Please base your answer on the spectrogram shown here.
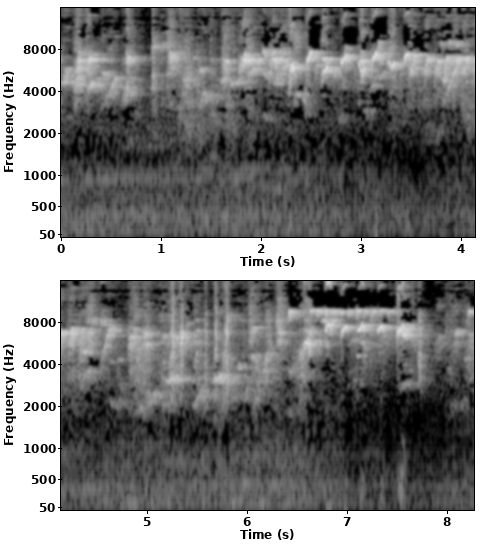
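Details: Early-morning bird song meant to spur caged birds to sing: very fast, high chirps, about three per second and irregular, forming a continuous twittering chatter over a quiet background.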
